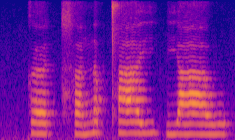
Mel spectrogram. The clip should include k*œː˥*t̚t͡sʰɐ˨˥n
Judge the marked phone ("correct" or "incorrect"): incorrect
